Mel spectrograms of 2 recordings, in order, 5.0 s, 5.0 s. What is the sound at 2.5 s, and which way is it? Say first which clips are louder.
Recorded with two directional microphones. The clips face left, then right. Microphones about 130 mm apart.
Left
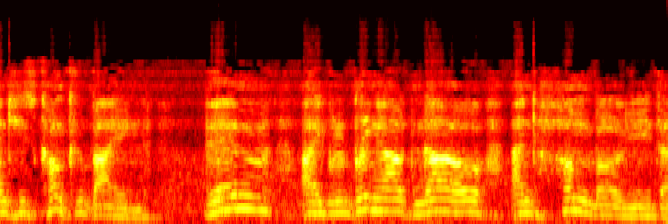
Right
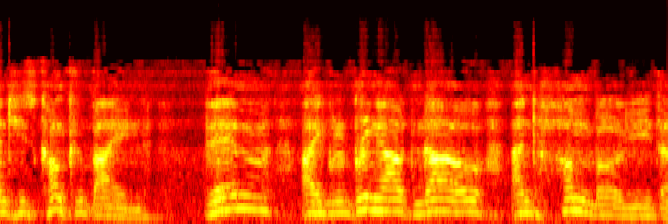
A man's voice: right 1 dB; 25° left (ahead or behind).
